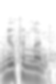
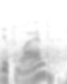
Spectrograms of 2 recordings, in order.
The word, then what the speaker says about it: Newfoundland: Just said timeout Newfoundland. Have a long talk with that boy. We all know it's Newfoundland. Rhymes with understand, right?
